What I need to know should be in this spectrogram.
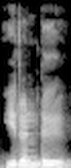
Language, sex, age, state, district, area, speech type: Tamil, male, 18-30, Tamil Nadu, Nagapattinam, rural, read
